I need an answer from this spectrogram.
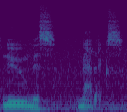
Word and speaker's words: numismatics: Coin collecting and collecting of medallions, as well as currency, are all referred to as numismatics. Or here's my high-tech tool so you can know how to pronounce it. That's numismatics.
